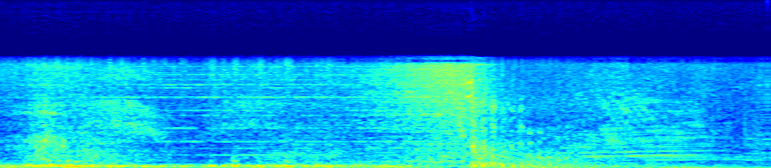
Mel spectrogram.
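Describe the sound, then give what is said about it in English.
A Harley motorcycle engine revs hard, a loud low rumble that climbs and surges in pitch, swelling to a peak near the middle before settling into a steady throaty idle with rising harmonic sweeps. “You hear that motorcycle in the background there? That was me, you know, revving my Harley.”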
